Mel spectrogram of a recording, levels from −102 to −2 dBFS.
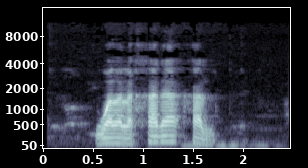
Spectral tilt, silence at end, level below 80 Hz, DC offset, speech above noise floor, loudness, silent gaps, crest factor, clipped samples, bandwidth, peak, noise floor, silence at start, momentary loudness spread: -6 dB/octave; 0.75 s; -46 dBFS; under 0.1%; 35 dB; -19 LUFS; none; 22 dB; under 0.1%; 10 kHz; 0 dBFS; -54 dBFS; 0.5 s; 12 LU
